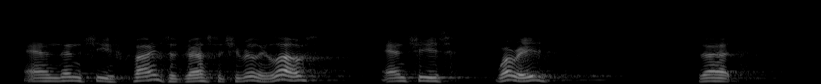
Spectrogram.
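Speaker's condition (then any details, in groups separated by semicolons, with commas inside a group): Parkinson's disease; neuropathy attacks nerves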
